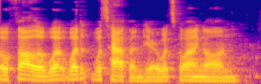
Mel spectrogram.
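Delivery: courteous, concerned, quick elf merchant voice. Game master voicing a moon elf merchant character: soft Nuhar Seralim voice. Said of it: "in a very soft voice".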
